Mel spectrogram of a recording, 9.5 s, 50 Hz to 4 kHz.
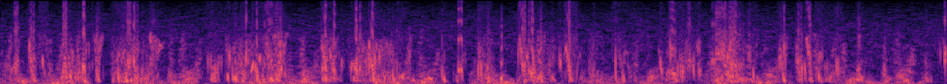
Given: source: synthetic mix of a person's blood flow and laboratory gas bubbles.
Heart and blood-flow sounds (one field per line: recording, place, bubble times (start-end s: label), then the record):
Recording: Doppler ultrasound of blood flow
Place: precordium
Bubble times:
0.12-0.20 s: bubbles
0.26-0.48 s: bubbles
0.58-1.04 s: bubbles
1.09-1.66 s: bubbles
2.04-2.92 s: bubbles
3.19-4.10 s: bubbles
4.38-4.48 s: bubbles
4.53-4.65 s: bubbles
4.74-5.06 s: bubbles
5.15-5.80 s: bubbles
5.91-5.97 s: bubbles
6.11-6.43 s: bubbles
6.57-7.02 s: bubbles
7.09-7.58 s: bubbles
7.76-7.89 s: bubbles
7.94-8.43 s: bubbles
8.54-8.66 s: bubbles
9.22-9.33 s: bubbles
9.36-9.48 s: bubbles
From the record:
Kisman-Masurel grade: 444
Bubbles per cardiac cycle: continuous sound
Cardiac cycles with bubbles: 100%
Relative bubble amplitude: maximal (0.775 to 0.999)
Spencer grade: 4 (maximum detectable bubble signal sounding continuously throughout systole and diastole of every cardiac period, and overriding the amplitude of the normal cardiac signals)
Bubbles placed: only in the low amplitude regions of the cardiac cycle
